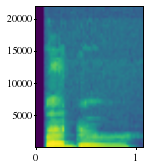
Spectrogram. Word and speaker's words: better: Si quieres decir mejor, no dirías better. Dirías better. Better.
